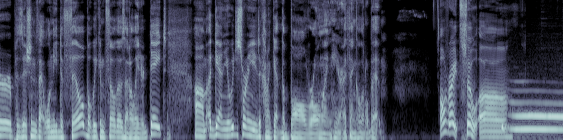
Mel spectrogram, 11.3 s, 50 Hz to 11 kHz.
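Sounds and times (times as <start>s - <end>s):
speech: 0.0s - 7.8s, 8.8s - 10.4s
creature howling: 10.0s - 11.2s.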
